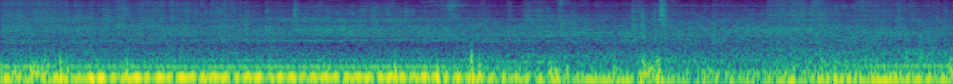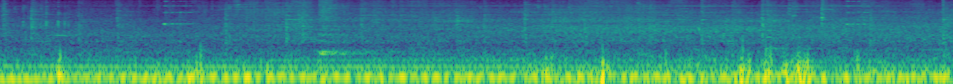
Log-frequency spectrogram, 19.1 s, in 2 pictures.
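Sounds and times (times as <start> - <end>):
freight train wheels rumbling: 0.0 - 19.0
faint squeaks: 11.1 - 11.6.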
